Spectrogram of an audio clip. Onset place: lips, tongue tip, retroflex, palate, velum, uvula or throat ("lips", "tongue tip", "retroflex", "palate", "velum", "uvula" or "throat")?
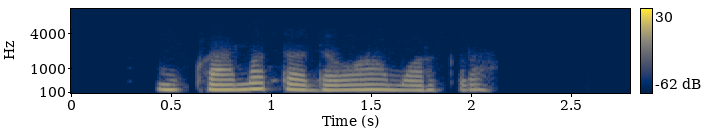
lips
